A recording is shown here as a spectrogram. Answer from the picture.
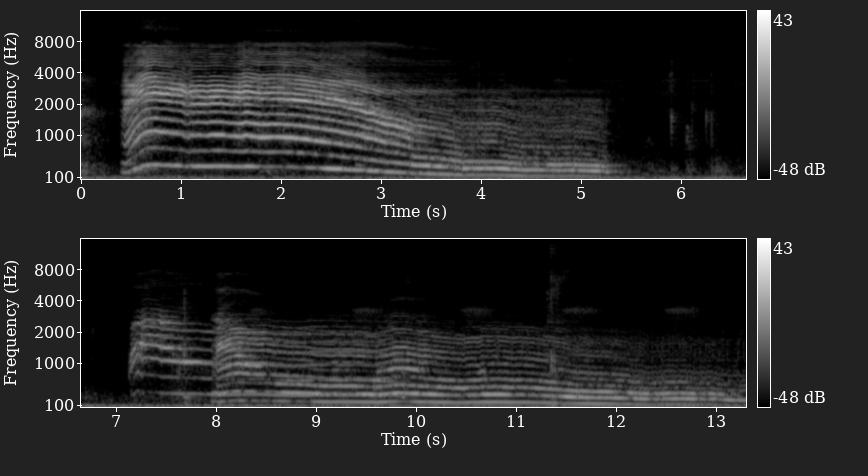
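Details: Small cat named DeeDee, surprisingly loud: two long, drawn-out meows, the first about five seconds and sliding down in pitch, the second after a short pause, wavering and slowly falling, in a quiet small room.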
